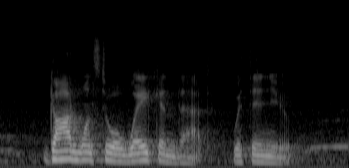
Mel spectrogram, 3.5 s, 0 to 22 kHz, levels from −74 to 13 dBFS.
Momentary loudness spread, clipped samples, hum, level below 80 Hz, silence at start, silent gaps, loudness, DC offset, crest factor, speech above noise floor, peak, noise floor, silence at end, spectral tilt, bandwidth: 17 LU; under 0.1%; none; -66 dBFS; 0 s; none; -29 LUFS; under 0.1%; 20 dB; 19 dB; -10 dBFS; -48 dBFS; 0 s; -8.5 dB/octave; 9.8 kHz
